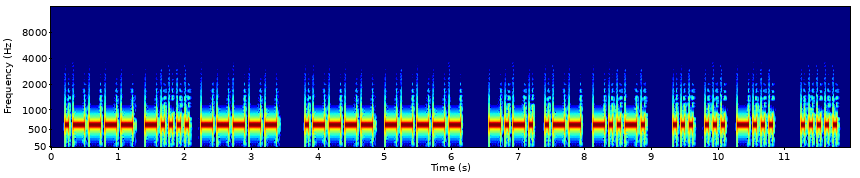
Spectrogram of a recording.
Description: Morse code, heard as a keyed tone, about 20 wpm, 610 Hz. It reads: 160 10 CW/ SSB 5
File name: 2011-07-mp3 / n23 QRP OTAKU 20wpm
